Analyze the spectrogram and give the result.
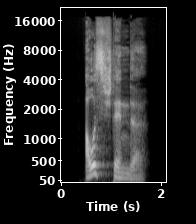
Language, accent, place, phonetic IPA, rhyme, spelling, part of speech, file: German, Germany, Berlin, [ˈaʊ̯sˌʃtɛndə], -aʊ̯sʃtɛndə, Ausstände, noun, De-Ausstände.ogg
- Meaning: nominative/accusative/genitive plural of Ausstand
